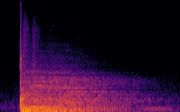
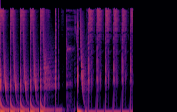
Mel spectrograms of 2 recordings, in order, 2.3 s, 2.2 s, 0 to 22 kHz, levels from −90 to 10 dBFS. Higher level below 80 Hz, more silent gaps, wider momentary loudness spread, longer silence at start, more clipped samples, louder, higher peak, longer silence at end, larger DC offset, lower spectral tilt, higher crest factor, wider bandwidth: first, -28 dBFS vs -50 dBFS; neither; first, 20 LU vs 6 LU; first, 0.25 s vs 0 s; neither; first, -27 LUFS vs -36 LUFS; first, -10 dBFS vs -16 dBFS; first, 0.75 s vs 0.55 s; neither; first, -8 dB/octave vs -1 dB/octave; about the same, 18 dB vs 22 dB; second, 9.2 kHz vs 17 kHz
